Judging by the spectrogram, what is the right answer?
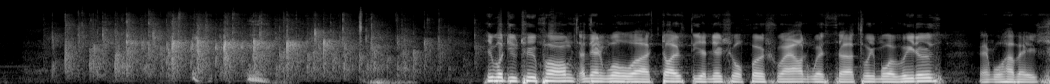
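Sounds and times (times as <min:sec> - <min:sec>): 
audience applause welcoming a featured poetry reader: 0:00.4 - 0:05.6
speech: 0:04.8 - 0:10.5.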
